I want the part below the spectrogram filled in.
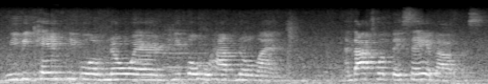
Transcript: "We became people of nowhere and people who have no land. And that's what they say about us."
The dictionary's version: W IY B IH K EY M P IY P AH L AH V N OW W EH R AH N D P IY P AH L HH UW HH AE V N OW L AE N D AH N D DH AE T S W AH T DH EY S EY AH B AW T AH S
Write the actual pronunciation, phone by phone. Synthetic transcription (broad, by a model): W IY B IH K EY M P IY P L AH V N OW W EH R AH N P IY P L HH UW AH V N OW L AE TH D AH N DH AE T S W AH T DH EY S EY AH B AW T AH S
